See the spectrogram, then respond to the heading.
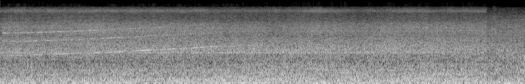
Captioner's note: jet engine whistling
